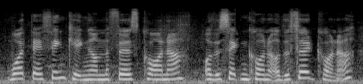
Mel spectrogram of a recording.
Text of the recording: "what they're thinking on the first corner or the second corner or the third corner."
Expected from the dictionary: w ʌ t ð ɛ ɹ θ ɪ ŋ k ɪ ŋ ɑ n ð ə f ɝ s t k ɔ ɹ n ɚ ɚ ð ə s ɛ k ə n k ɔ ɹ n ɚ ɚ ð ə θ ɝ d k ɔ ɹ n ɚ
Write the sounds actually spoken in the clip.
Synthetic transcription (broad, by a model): w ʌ t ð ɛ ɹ θ ɪ ŋ k ɪ ŋ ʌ n ð ə f ɝ s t k ɔ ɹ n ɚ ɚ ð ə s ɛ k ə n k ɔ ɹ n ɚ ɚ ð ə θ ɝ d k ɔ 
